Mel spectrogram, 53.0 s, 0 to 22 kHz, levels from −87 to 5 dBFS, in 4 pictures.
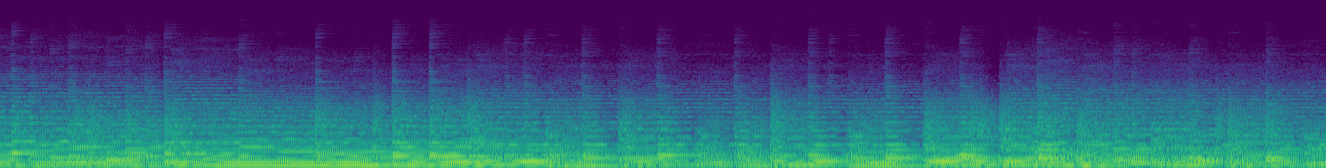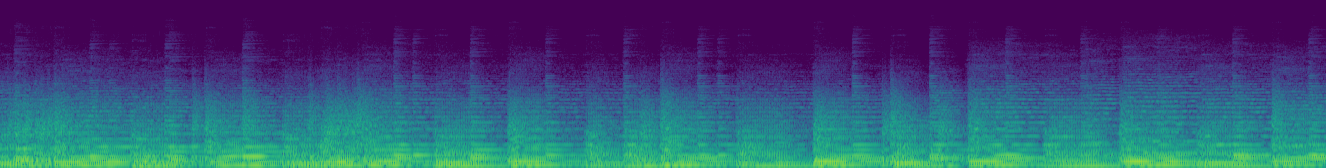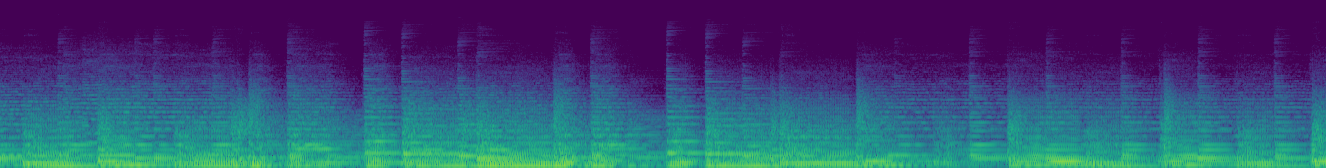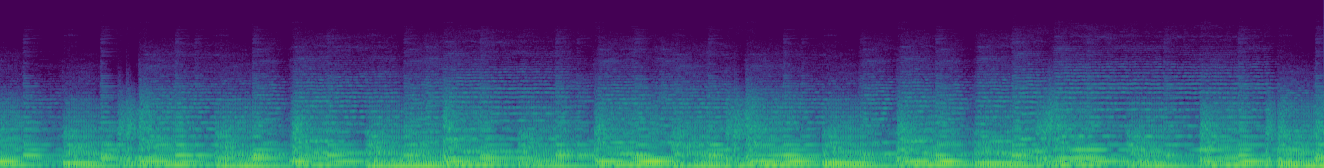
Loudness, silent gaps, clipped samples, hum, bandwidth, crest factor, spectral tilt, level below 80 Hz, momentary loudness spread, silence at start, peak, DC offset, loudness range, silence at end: -21 LUFS; none; under 0.1%; none; 5.4 kHz; 14 dB; -10 dB/octave; -22 dBFS; 6 LU; 0 s; -4 dBFS; under 0.1%; 4 LU; 0 s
